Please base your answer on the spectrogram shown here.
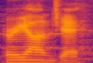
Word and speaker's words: Urianger: How do you pronounce this? Urianger? Urianger. Urianger, thank you.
